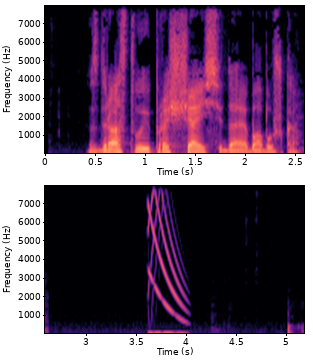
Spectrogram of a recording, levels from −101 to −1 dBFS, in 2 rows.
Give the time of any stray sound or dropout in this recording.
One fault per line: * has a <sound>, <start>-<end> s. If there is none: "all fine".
* has a chirp, 3.6-4.1 s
